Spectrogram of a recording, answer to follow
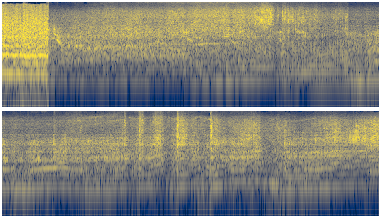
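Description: A very loud, distorted onboard race-car engine cuts off after a split second, giving way to a rally car's engine at the start line. Its revs rise and fall repeatedly, then it launches and pulls away, with tyre squeal and several sharp cracks.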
